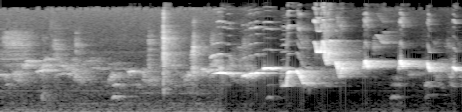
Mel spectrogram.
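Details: Thung Song white-rumped shama from Thailand, caged and finishing a moult. After a muffled start with one loud snap, clear descending whistles repeat in quick succession, each ending in a bright flourish.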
